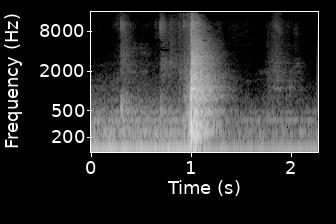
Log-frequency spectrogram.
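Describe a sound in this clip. A bundle of cloth thumps onto the floor.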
